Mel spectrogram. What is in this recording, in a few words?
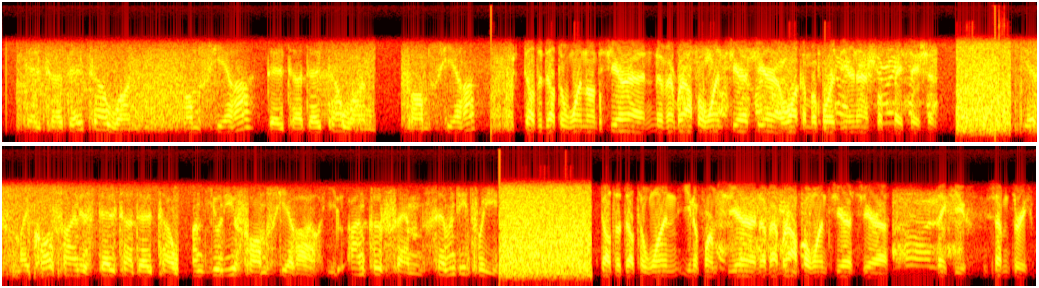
QSO; NA1SS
